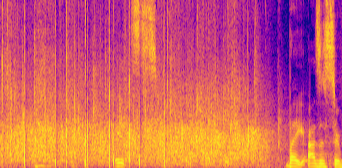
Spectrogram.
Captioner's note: applause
